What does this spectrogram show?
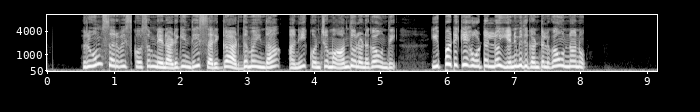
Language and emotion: Telugu, fearful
